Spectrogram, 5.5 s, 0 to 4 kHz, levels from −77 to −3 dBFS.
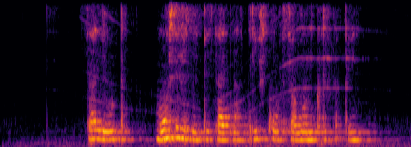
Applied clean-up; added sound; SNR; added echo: neural separator model SepFormer DNS4.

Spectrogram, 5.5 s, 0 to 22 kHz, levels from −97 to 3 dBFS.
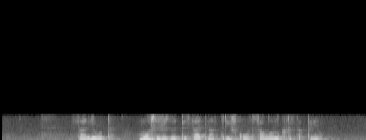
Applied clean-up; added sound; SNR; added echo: none; none; none; none.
